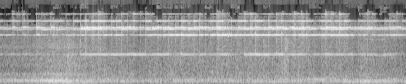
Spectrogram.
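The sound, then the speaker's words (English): A street Santa Claus rings a handbell continuously in rapid, steady shakes, its bright metallic tone held throughout, over a low rumble of street noise and traffic. “We not only see Santa Clauses in the department stores, but there are many, many Santa Clauses in the streets, ringing bells like this.”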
